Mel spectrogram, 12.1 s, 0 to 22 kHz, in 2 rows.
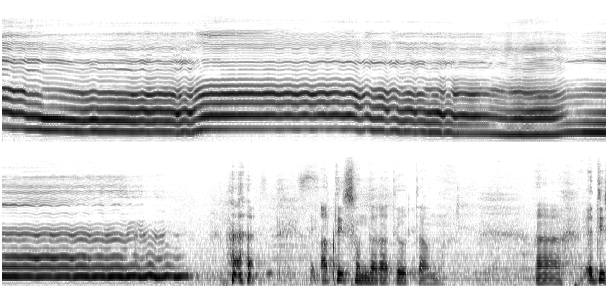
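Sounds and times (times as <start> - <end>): man singing unaccompanied: 0.0 - 8.0.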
